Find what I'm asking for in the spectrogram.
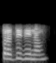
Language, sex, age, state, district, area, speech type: Sanskrit, female, 18-30, Maharashtra, Nagpur, urban, conversation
